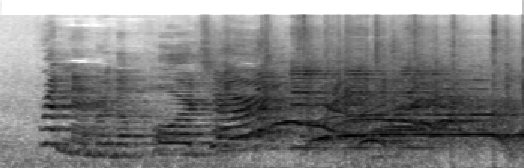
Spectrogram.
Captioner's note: honking, laughter, hooting, and applause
